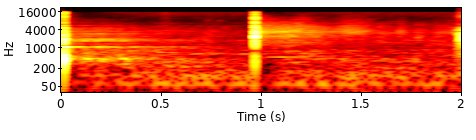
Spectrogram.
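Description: A pink baseball bat striking a plastic hard hat: two sharp knocks about a second apart, the first leaving a short ringing tone.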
